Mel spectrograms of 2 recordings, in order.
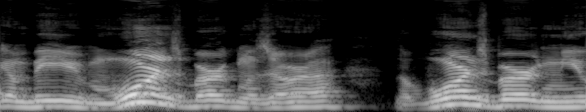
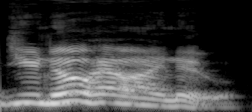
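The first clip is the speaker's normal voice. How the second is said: high, teasing setup; mock-pointed question; 9 semitones higher than usual. Retort to Greg, high and teasing. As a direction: lean in to deliver the punchline. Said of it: "And I was like".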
